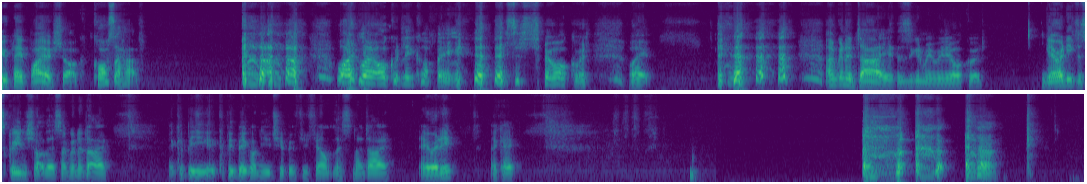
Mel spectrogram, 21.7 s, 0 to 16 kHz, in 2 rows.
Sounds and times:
Speech: 0:00.0 - 0:01.4, 0:03.4 - 0:06.5, 0:08.2 - 0:11.9, 0:12.5 - 0:16.0.

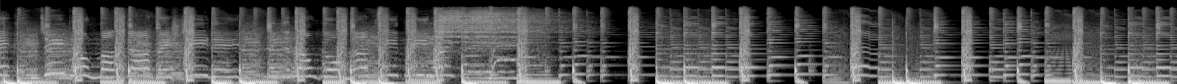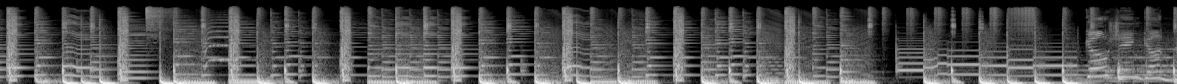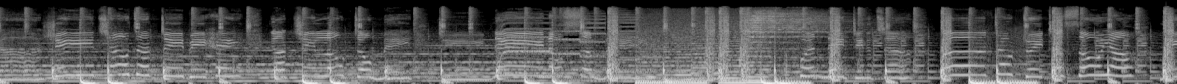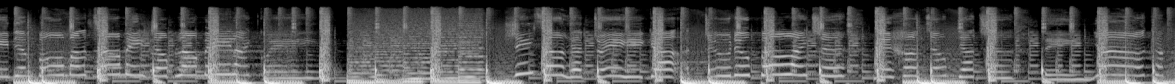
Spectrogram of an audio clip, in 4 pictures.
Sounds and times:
Music: 0:00.0 - 0:47.0.

